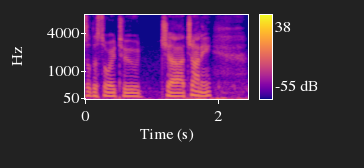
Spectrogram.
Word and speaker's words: Chani: the story to cha chani it's so weird in my in my head the whole time i pronounced her name is cheney for some reason god sorry i'm trying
